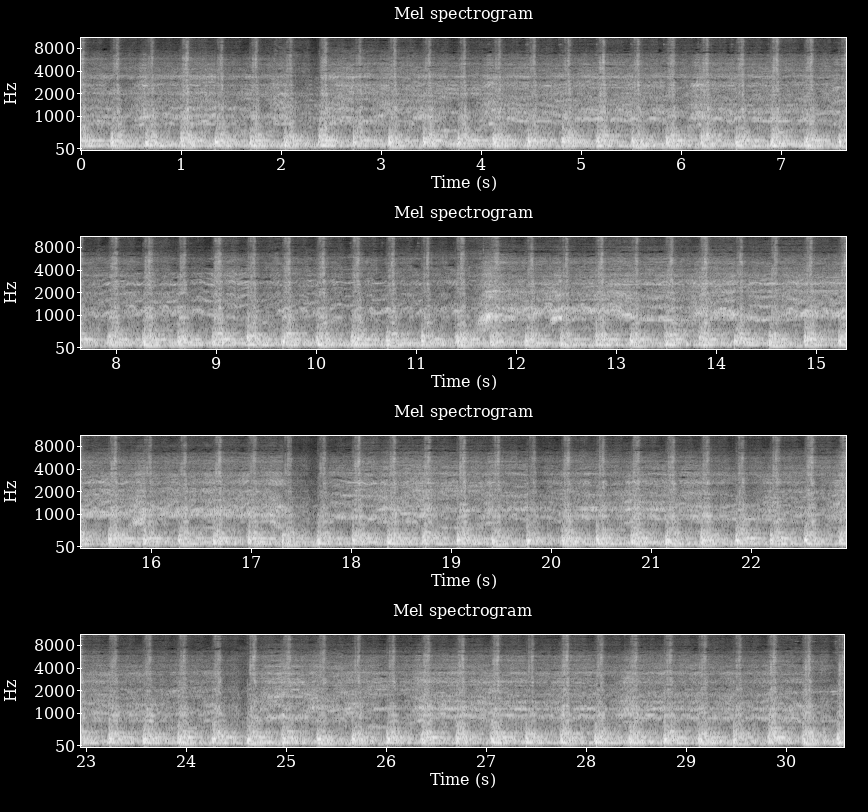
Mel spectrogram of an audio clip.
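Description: A powwow drum group striking a large shared drum in a steady, even beat while singing a Women's Fancy Shawl song together.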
